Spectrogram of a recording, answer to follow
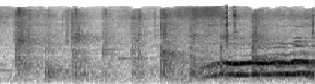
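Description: After the music ends, a few faint clicks, then a single high held call from a person's voice, starting about one and a half seconds in and rising slightly in pitch.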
